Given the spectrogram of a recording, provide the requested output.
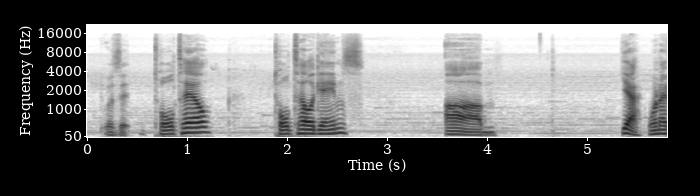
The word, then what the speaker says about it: Telltale: found out that, also, I've been saying their name wrong. It's, was it Telltale?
